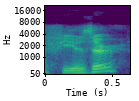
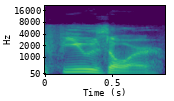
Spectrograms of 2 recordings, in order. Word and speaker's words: Fusor: It seems like it should be said fuser, but they say Fusor, right? Is that how they say it?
